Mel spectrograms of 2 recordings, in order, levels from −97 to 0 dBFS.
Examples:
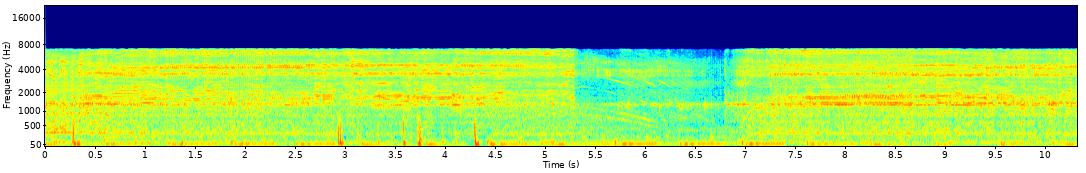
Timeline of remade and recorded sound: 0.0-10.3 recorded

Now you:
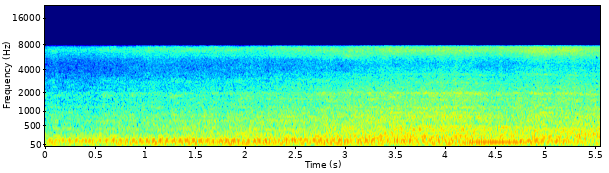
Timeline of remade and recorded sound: 0.0-0.5 recorded; 0.5-3.5 remade; 3.5-5.6 recorded

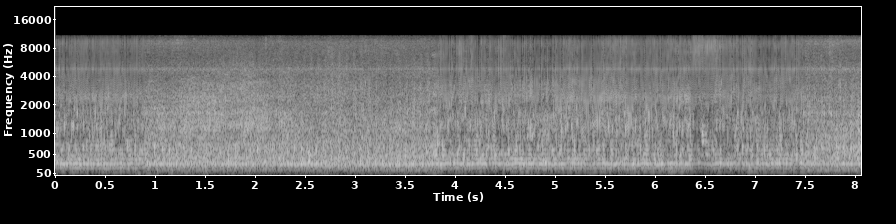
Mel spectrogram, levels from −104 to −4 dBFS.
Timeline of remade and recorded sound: 0.0-0.9 remade; 0.9-3.8 recorded; 3.8-7.5 remade; 7.5-8.1 recorded

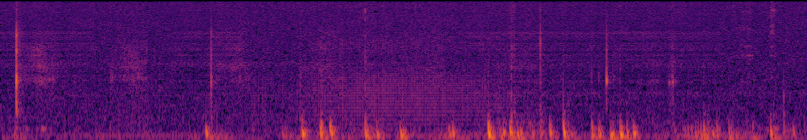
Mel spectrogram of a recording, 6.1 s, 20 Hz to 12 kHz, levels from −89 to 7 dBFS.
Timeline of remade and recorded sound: 0.0-0.7 remade; 0.7-1.3 recorded; 1.3-1.8 remade; 1.8-3.5 recorded; 3.5-5.4 remade; 5.4-6.1 recorded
